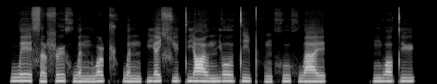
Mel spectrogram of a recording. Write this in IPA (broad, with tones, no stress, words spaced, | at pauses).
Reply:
we˥˩ɪ̯sä˨˩ʂɻ̩˥˩xwə˨˩n wɔ˥˩ʈ͡ʂʰwə˨˩npjɛ˥ɕy˧˥ t̪jɑ˥˧ʊ̯n̪jo˥˧ʊ̯ t̪i˥˩pʰʊ˩ŋxu˥˩xwa˥ɪ̯ | n̪wɔ˥˩t̪y˥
